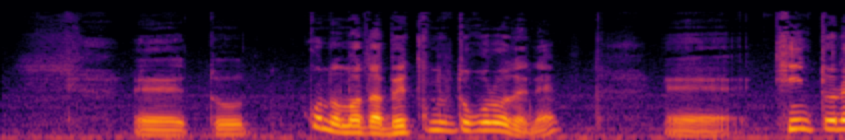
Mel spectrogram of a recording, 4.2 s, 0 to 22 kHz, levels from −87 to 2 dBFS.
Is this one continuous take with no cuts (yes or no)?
yes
